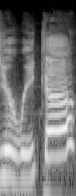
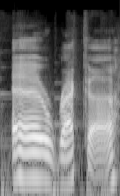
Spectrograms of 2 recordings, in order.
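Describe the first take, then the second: First: It is pronounced as the ordinary English word. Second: It is pronounced as the anime character's name. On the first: This is the everyday word's pronunciation. "the real way to say it is Eureka" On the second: This is the character's name in the show. "in the anime they call her Eureka"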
